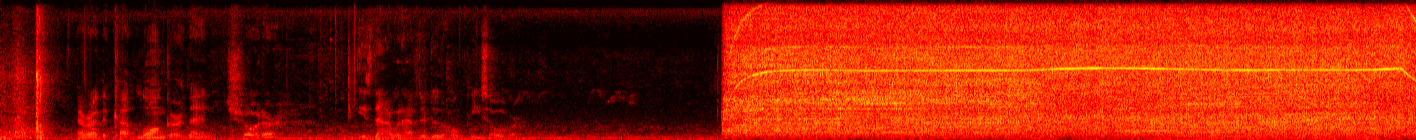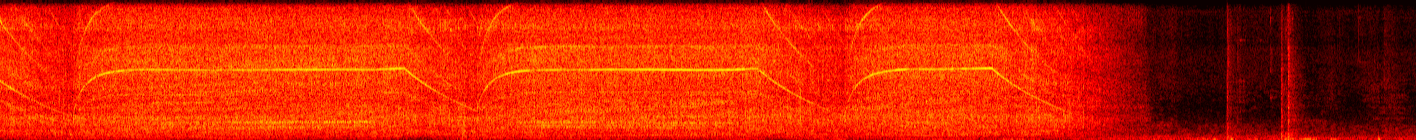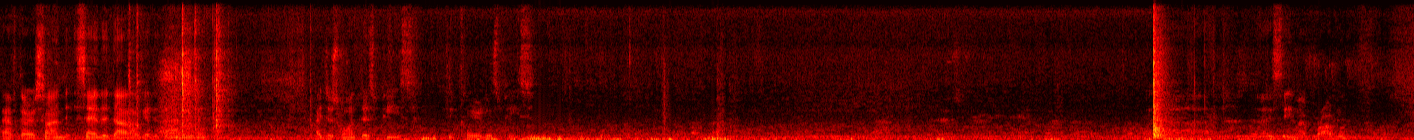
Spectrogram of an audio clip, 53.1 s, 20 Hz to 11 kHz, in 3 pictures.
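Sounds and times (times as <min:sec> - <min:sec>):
jigsaw cutting wood: 0:09.0 - 0:32.1.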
